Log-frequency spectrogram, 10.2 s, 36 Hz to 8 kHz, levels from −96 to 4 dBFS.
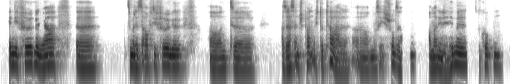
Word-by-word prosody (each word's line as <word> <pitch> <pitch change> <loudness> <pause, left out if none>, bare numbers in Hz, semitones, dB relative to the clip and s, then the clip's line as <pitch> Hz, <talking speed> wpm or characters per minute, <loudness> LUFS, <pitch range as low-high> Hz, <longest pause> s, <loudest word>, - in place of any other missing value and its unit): in 125 0 +5
die 125 - +5
Vögel, 130 0 +5
ja 120 +2 +4 0.4
äh, 105 0 0 0.6
zumindest 110 -3 +3
auf 105 0 -3
die 115 - -4
Vögel 115 -1 +4 0.5
und, 100 0 -2
äh, 95 -1 -1 0.6
also, 105 - -2
das 105 +1 +1
entspannt 120 0 -3
mich - - -7
total, 85 -1 -2
äh, 95 -1 -5
muss 100 0 -3
ich - - -10
schon 135 -2 -2
sagen 100 -6 -4 0.5
auch 100 - -2
mal 105 +1 +2
in 95 - +4
den 85 -1 -4
Himmel 125 +2 +4 0.2
zu 100 - -19
gucken. 115 0 -4
110 Hz, 165 wpm, -21 LUFS, 100-120 Hz, 0.6 s, in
